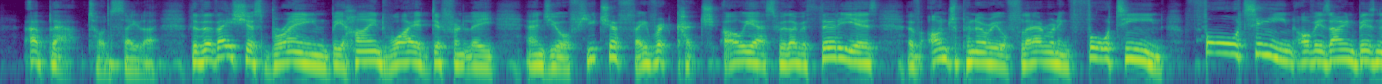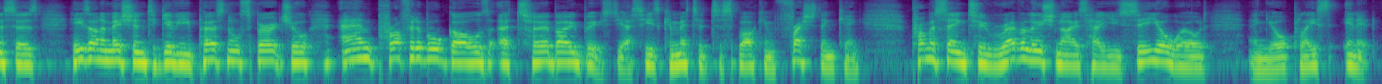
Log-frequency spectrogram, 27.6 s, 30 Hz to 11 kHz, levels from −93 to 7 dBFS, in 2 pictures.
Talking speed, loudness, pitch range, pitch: 140 wpm, -15 LUFS, 120-160 Hz, 135 Hz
